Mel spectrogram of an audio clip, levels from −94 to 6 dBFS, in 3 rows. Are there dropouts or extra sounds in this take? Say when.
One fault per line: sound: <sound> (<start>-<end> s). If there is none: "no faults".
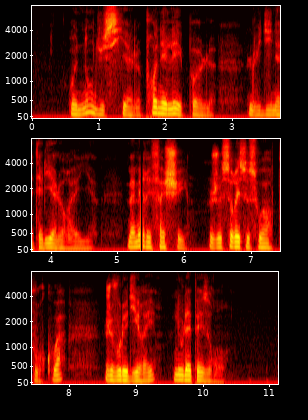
sound: dropout (5.3-5.4 s)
